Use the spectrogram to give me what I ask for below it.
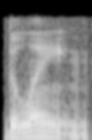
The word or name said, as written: Dalen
